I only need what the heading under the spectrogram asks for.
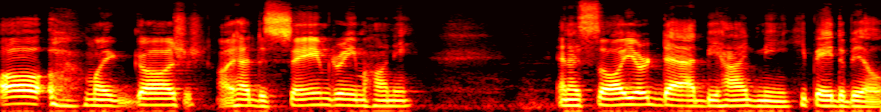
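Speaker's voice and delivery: put-on drowsy, half-asleep, just-woken sleepy voice. Telling a joke, voicing a husband answering his wife, in a put-on sleepy voice. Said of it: "in his sleepy voice".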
